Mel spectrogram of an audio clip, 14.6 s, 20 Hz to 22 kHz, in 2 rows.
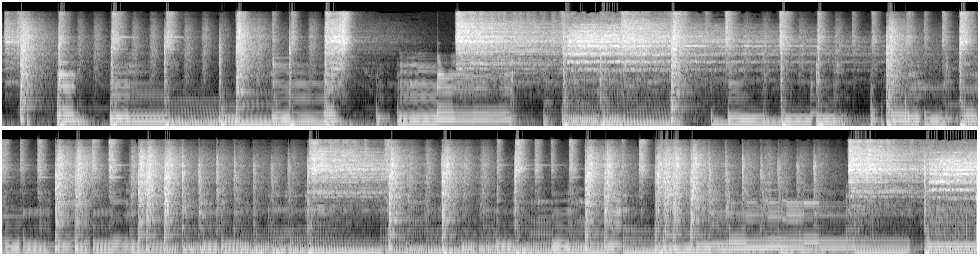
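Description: Four-string Bacchus WL 417 AC LTD/Sakura electric bass played fingerstyle, a busy line of low notes with slides up and down, over a backing track with drums.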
